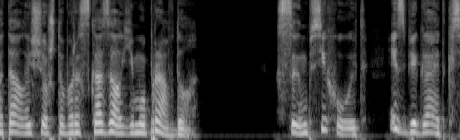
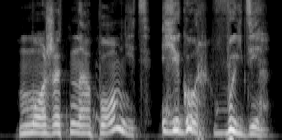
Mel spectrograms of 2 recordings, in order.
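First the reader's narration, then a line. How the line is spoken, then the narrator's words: Angry shout. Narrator (Russian): Кричу зло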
